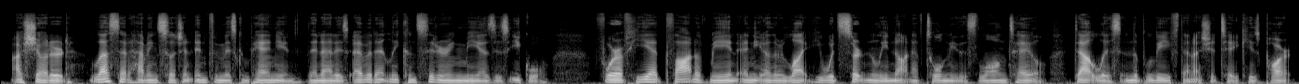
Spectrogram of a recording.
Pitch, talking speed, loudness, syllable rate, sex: 90 Hz, 225 wpm, -21 LUFS, 5.8 syllables/s, male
